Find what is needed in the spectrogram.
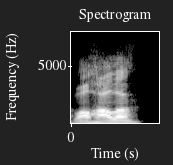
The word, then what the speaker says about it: Valhalla: Valhalla.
